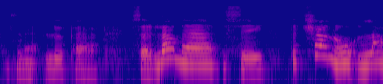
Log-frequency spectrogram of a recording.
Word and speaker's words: mer: on dear the sea say la mer not to be confused with la merc which sounds exactly the same actually for the mother okay we'll saw it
